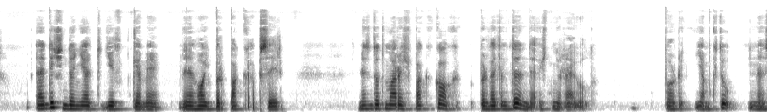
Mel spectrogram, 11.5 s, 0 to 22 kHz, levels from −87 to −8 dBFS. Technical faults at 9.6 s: transcoding between lossy codecs

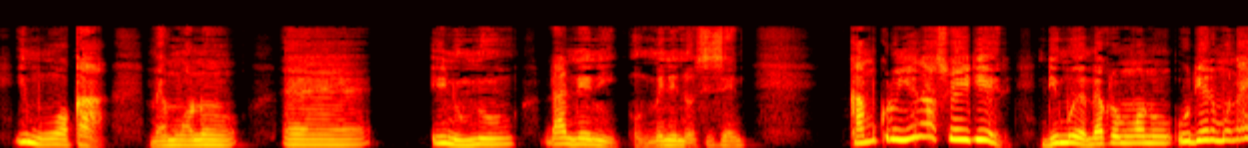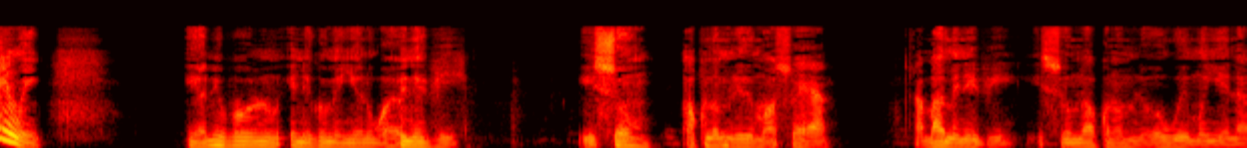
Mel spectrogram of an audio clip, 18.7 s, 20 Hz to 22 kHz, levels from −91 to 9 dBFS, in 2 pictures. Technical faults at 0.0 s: AAC compression

